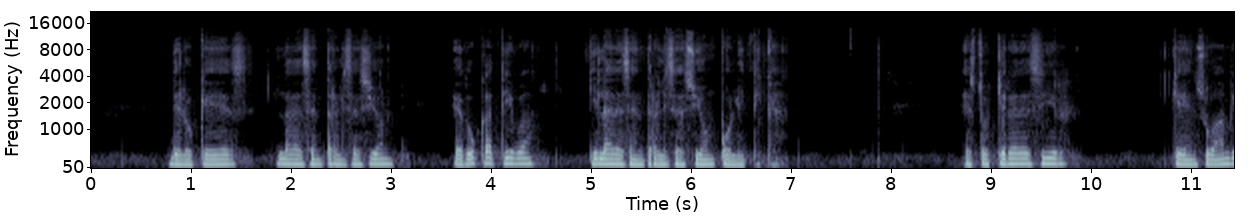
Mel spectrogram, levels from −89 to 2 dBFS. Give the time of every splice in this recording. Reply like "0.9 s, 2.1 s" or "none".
8.5 s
